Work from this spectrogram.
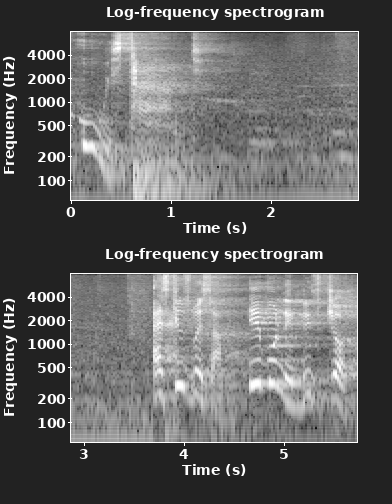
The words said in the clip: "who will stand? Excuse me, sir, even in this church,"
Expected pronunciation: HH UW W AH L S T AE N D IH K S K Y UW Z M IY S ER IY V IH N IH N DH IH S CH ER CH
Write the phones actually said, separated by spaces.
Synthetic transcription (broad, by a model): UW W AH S T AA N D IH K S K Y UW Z M IY S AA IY B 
